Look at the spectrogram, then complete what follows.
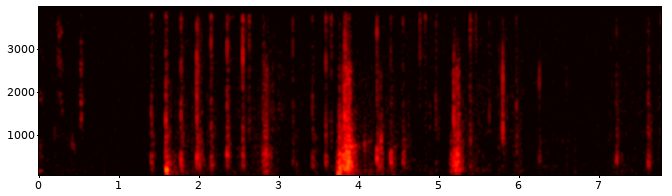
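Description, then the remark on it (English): Quick, irregular keyboard typing of notes on a delivery case: a flurry of light clicks and taps, with a few heavier clacks mixed in, like a keystroke or spacebar hit harder. No one speaks. “Give me just a moment to finish typing some notes on it.”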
